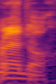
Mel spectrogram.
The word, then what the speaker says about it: Randell: Randall. Yeah. Randall. Really? Yeah, it's Sounds like you made that up on the spot. It's That's Randall.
